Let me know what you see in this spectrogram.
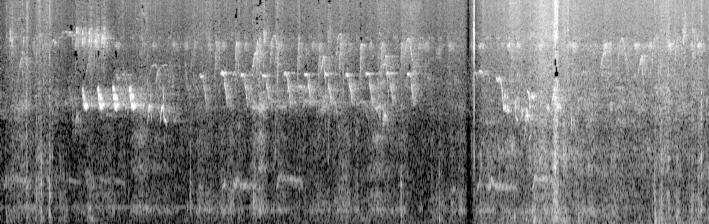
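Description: Small birds chirping, with a run of about a dozen quick repeated notes around the middle, over a steady background hiss. There is a sharp click a little past halfway.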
